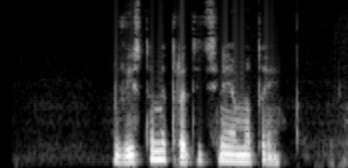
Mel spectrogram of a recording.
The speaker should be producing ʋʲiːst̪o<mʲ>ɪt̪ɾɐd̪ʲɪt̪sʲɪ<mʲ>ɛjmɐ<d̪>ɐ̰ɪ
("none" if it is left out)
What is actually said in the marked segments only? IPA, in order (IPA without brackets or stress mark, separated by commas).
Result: mʲ, nʲ, t̪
